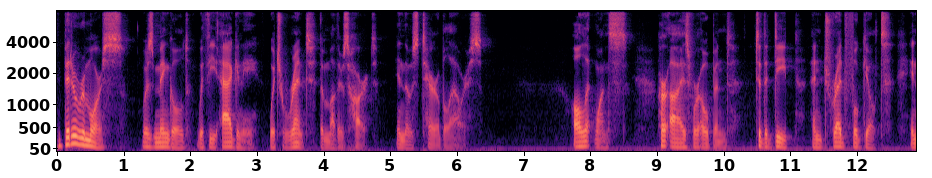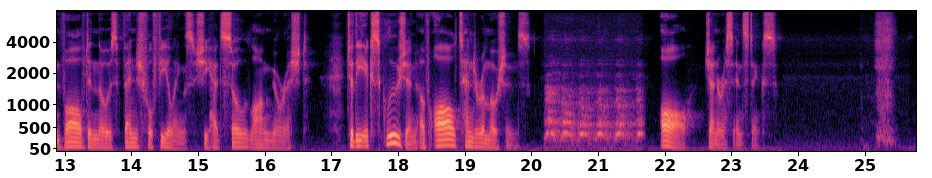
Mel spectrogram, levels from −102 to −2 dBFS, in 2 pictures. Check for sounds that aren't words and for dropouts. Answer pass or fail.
fail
